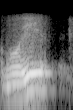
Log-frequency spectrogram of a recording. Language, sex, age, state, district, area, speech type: Hindi, male, 45-60, Uttar Pradesh, Chandauli, urban, conversation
